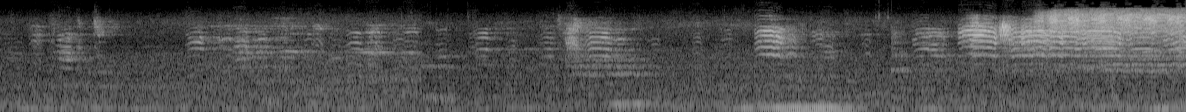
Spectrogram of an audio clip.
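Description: Cockatiel giving bright, harmonic chirps and short whistled calls in quick succession.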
